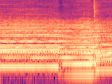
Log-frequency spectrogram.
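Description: Cello playing sustained low bowed notes in a contemporary piece, stepping down to a lower note just past halfway, with a brief sharp attack near the end.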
